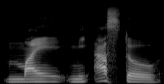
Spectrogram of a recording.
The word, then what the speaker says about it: Miasto: They released an album called Miasto, which is M-I-A-S-T-O. And is there a help? There is. It's a Polish word. It translates to city. It's pronounced Miasto.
